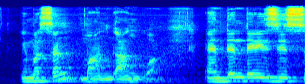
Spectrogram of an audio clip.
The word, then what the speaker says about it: Mnangagwa: Mnangagwa. You will find, there is an N here, no harm. I'm just writing phonetic spelling, what we pronounce basically. Mnangagwa. Emerson Mnangagwa.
